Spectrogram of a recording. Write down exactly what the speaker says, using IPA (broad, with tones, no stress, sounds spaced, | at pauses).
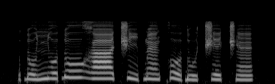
ɗ o˨ ɲ o˧ ɗ oː˦ ɣ aː˦ t͡ʃ i˦˨ ɓ ɛ̃˧ k o˦˨ ɗ u˨ t͡ʃ e˧ t͡ʃ ɛ̃˧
